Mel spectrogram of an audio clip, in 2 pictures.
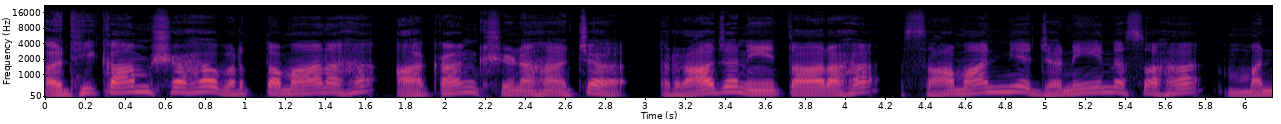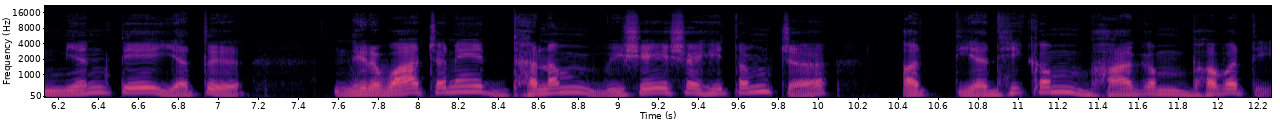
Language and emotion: Sanskrit, neutral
